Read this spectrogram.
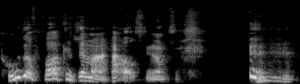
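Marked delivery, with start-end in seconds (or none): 0.1-1.4 higher, alarmed question. Retold or imitated. Alarmed at voices in his house, spooked. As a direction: sound spooked by a noise in the house. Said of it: "I'm like".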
